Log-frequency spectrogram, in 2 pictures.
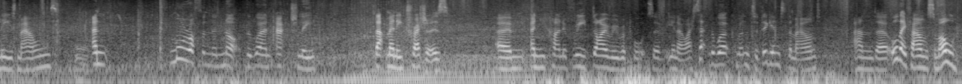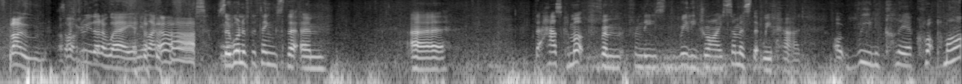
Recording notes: On a circular walk from the stone circle at Avebury onto mysterious Fyfield Down before walking along the Ridgeway to magnificent West Kennet Long barrow.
